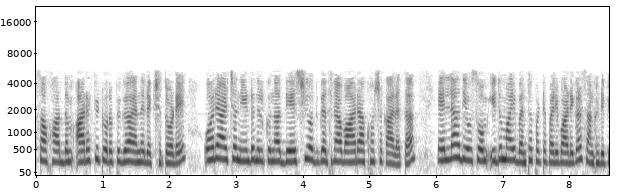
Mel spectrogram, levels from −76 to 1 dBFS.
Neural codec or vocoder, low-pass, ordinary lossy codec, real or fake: none; 5.4 kHz; none; real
